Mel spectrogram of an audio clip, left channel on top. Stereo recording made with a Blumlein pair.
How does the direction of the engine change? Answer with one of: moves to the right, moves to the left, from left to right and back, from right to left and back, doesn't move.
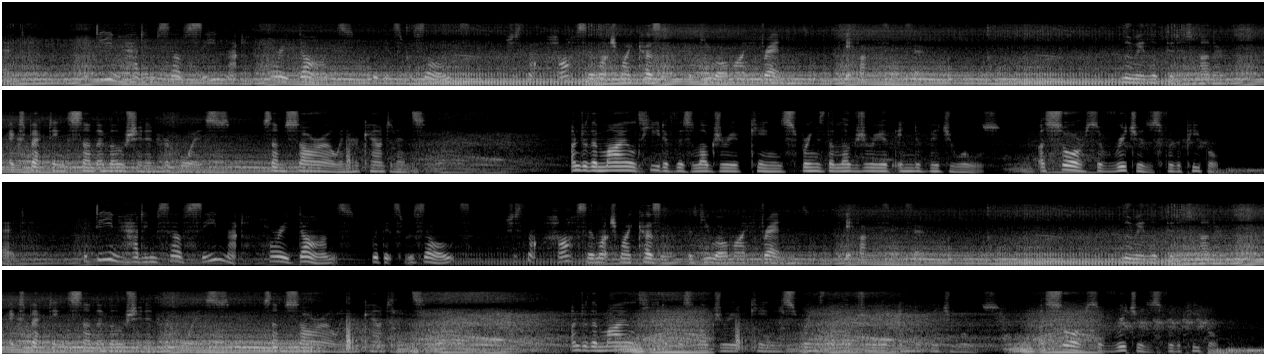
moves to the right.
